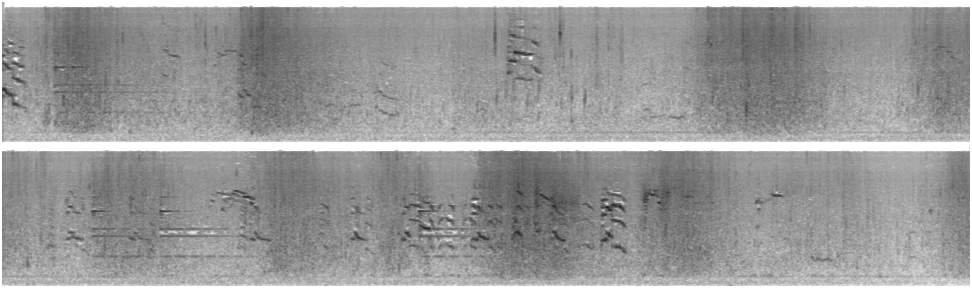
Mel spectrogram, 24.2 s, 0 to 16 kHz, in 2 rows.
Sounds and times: seagulls 0.0 - 5.0
waves 0.0 - 24.2
seagulls 11.6 - 22.7
buoy 12.6 - 20.1

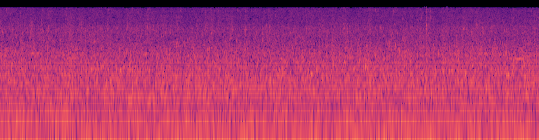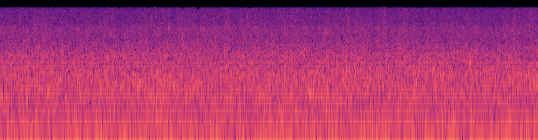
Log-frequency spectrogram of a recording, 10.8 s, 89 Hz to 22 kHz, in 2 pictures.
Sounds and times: small stream 0.0 - 10.7

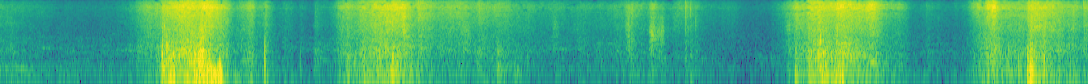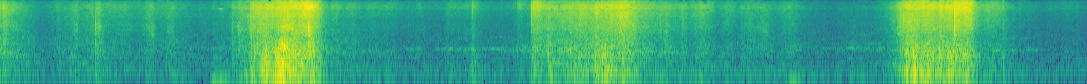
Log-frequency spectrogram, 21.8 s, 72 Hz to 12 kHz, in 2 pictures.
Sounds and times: Crouching and getting up-dress 1.4 - 5.3
Crouching and getting up-dress 7.9 - 9.0
Crouching and getting up-dress 9.7 - 14.3

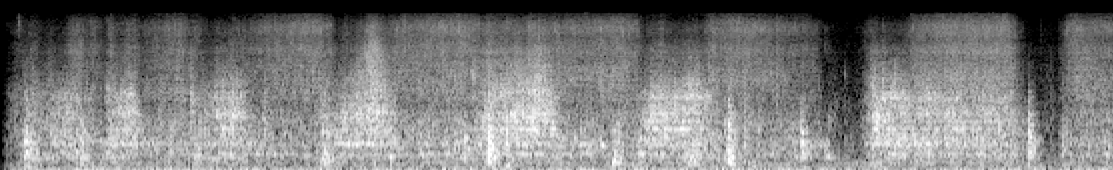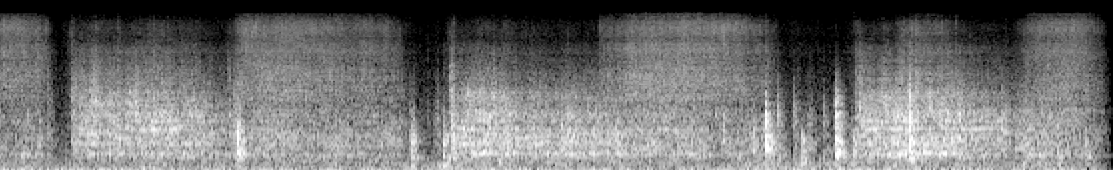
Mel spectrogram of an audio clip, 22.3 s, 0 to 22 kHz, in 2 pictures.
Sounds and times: goats milking in plastic bucket 0.2 - 13.7

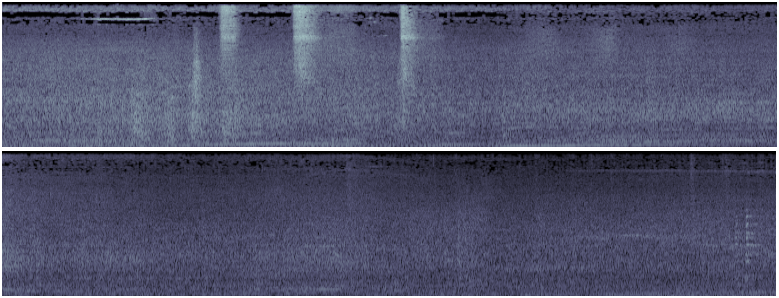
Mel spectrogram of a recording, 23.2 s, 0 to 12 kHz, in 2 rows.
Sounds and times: Buses 0.0 - 23.2
Light traffic 0.0 - 23.2

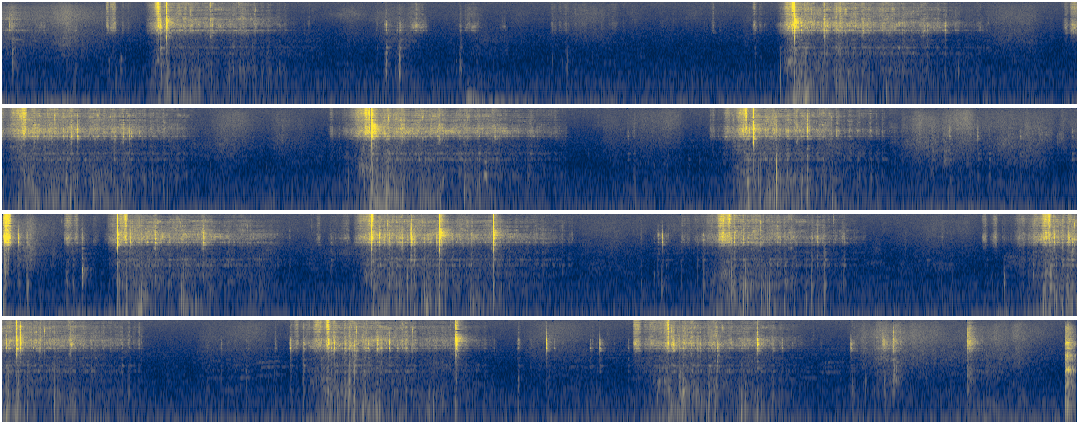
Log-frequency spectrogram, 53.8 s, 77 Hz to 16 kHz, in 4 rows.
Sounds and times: Rolling Globe 9.7 - 16.7
Rolling Globe 17.6 - 34.2
Rolling Globe 34.9 - 37.8
Rolling Globe 38.4 - 47.6
Rolling Globe 48.2 - 50.3

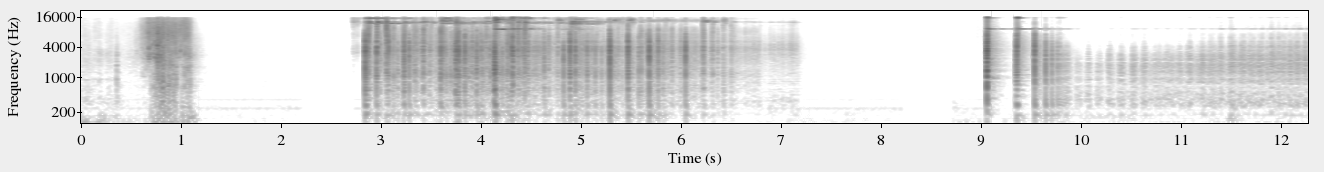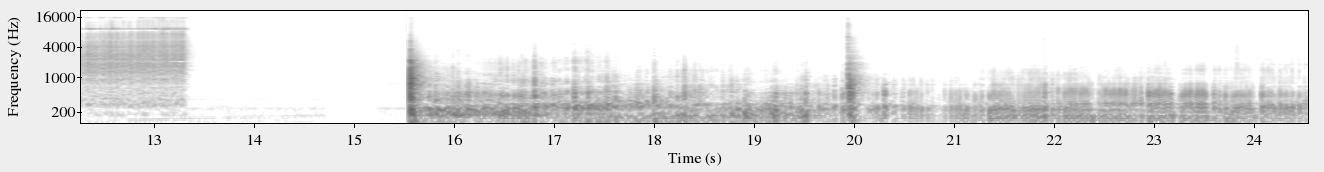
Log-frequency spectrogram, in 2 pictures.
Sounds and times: coin 2.8 - 7.2
coin 9.1 - 13.4

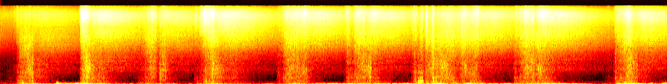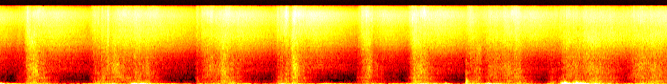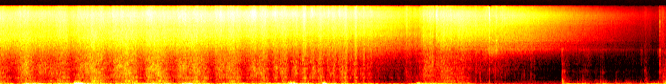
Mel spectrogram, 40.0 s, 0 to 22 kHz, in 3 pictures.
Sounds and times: Wave sounds I made with a box of styrofoam 12.3 - 38.2

